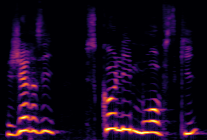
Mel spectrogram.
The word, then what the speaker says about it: Jerzy Skolimowski: Je vous parle de I.O., qui s'orthographie E-O, un film de, attention pour la prononciation, Jerzy Skolimowski.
